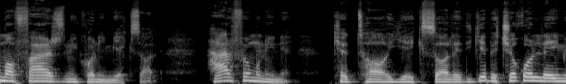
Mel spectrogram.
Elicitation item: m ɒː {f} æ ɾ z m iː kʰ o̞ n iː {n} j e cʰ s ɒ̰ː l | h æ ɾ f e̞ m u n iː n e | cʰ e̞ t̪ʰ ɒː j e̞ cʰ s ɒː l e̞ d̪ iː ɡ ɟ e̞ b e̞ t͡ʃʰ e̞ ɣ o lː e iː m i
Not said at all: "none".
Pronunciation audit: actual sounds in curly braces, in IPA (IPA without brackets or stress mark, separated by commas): f, m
